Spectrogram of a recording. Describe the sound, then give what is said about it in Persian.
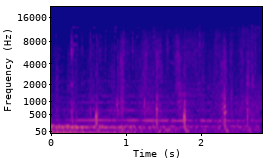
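Cows walking in a street, their hooves striking the hard ground in several sharp, irregular clops over a steady low background. “نه گاوای لعنتی تو خیابونم”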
